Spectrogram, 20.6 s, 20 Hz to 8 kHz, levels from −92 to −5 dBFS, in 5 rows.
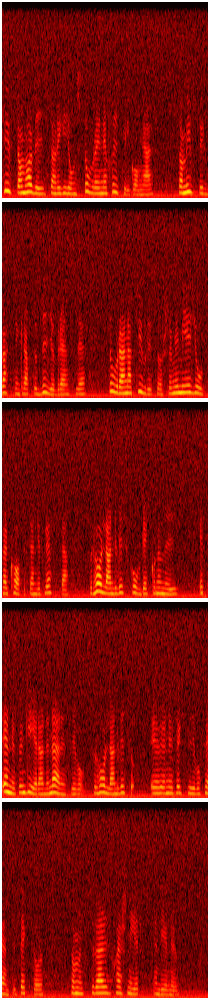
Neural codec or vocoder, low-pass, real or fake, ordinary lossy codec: none; none; real; none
